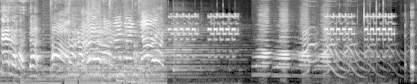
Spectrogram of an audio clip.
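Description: A mobile phone ringtone plays in bursts of repeated electronic tones in a domestic setting. It comes in after a stretch of lively voices and music.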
